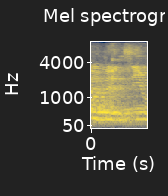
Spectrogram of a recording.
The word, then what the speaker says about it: Woodmansee: The famous poem, Leland Woodmansee rhymes with. Chimpanzee. Chimpanzee. And lastly, as Lori mentioned,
